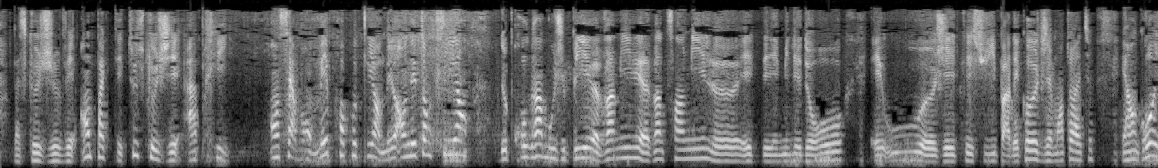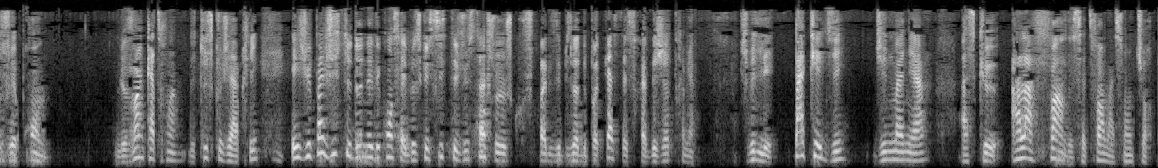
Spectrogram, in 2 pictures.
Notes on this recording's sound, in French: Excuse-moi pour la qualité du son, j’ai enregistré cet épisode en extérieur avec du vent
